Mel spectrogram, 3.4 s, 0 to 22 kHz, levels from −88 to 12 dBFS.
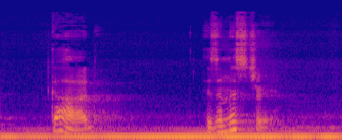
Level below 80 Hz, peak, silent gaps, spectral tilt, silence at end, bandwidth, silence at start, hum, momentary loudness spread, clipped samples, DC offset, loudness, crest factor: -22 dBFS; -6 dBFS; none; -6.5 dB/octave; 0 s; 12.5 kHz; 0 s; none; 6 LU; under 0.1%; under 0.1%; -22 LUFS; 14 dB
